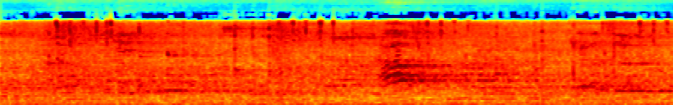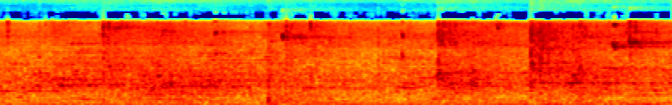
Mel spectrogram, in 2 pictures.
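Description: Voices of many players echo in a large hall.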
